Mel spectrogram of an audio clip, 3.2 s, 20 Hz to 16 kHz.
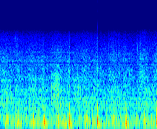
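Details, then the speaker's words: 2001 Chevy Malibu, wheel rocked side to side: dull low clunks about twice a second, also thumps over bumps; ball joints, tie rods and ends fine, driver's side of steering rack found loose. "what I didn't realize until later was that had to do with the steering so if you swing the wheel back and forth you can hear the clunk pretty readily here it"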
